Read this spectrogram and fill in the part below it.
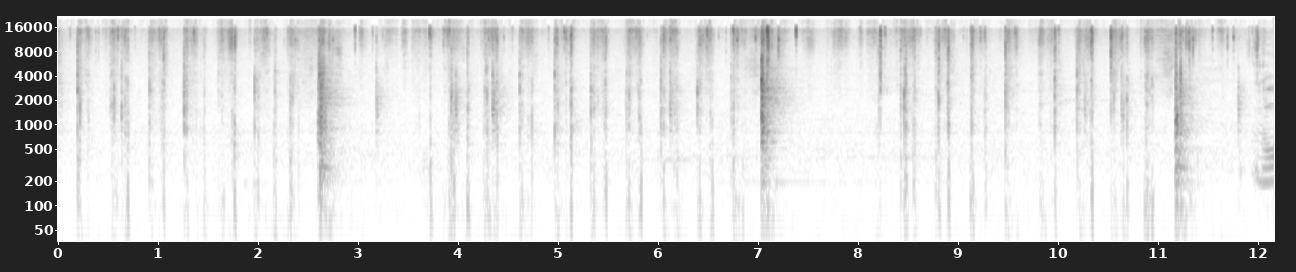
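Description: Tarot cards being shuffled by hand, a rapid series of soft crisp riffles and taps with a few louder snaps, close and fairly quiet, with no talking.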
